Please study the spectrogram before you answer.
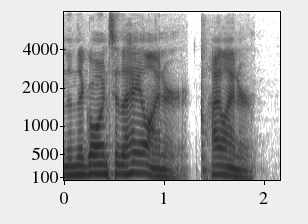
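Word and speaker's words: Heighliner: And then they're going to the Highliner. I always say that weird. I mean, it's spelled like hay, like nay.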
